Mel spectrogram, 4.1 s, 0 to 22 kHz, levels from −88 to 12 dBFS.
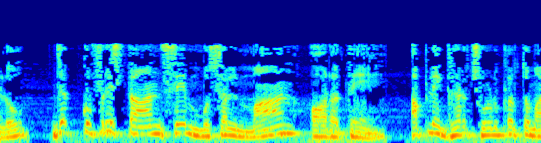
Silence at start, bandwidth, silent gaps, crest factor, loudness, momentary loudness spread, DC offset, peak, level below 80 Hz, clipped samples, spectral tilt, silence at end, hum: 0 s; 7.4 kHz; none; 14 dB; -19 LUFS; 5 LU; under 0.1%; -4 dBFS; -42 dBFS; under 0.1%; -6.5 dB/octave; 0 s; none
